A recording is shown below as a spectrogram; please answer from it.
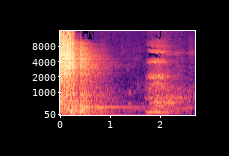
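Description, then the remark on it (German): A door slams shut with one loud, sharp bang right at the start, its boom ringing and fading over about a second before a brief voice sounds. “Der Sven knallt die Türe zu. Das gibt einen mächtigen Knall.”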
